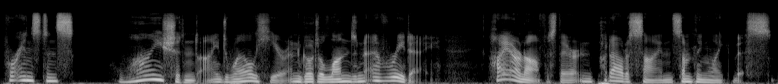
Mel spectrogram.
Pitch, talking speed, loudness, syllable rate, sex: 125 Hz, 195 wpm, -22 LUFS, 5.6 syllables/s, male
